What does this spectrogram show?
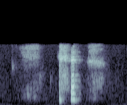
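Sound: sneeze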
